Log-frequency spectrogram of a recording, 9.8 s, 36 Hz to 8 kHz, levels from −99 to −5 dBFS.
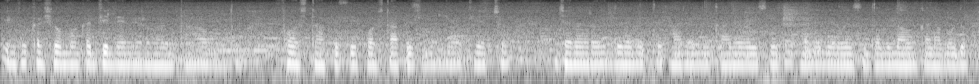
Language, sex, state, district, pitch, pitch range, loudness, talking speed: Kannada, male, Karnataka, Shimoga, 130 Hz, 125-135 Hz, -16 LUFS, 120 wpm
